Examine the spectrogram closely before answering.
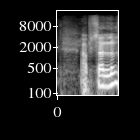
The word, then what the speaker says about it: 압살롬: 압살롬 스펠링은 ABSALOM 그래요.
